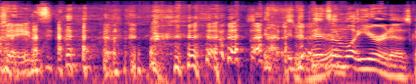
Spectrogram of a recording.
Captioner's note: all laughing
